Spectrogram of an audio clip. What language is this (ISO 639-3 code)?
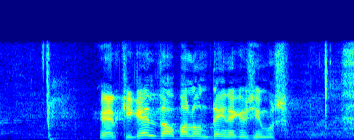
est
